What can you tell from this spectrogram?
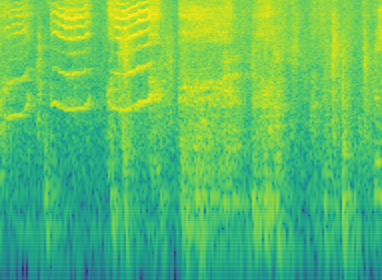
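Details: Cavalier King Charles Spaniel puppies indoors on a cloudy Monday morning: thin, high whining cries in short bursts, two clearer wavering whines early on, then fainter squeaks mixed with low rumbling handling noise.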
